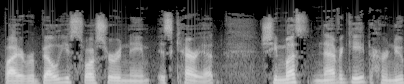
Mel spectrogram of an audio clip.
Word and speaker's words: Iscariot: I'm up on page 300 for Iscariot. I think that's how you'd pronounce that. Yep, as in Judas Iscariot.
